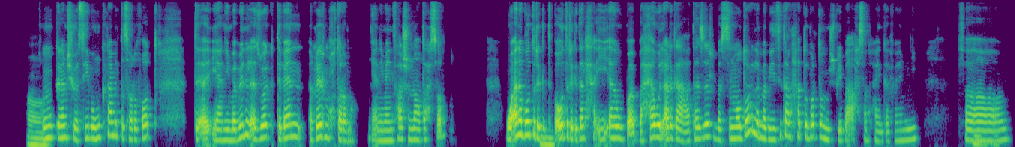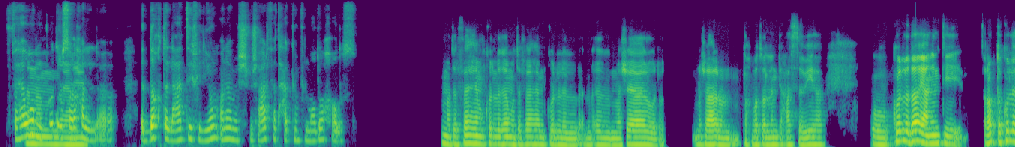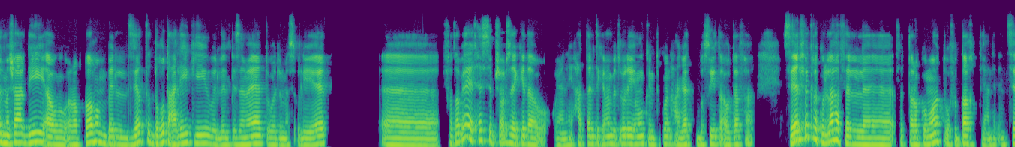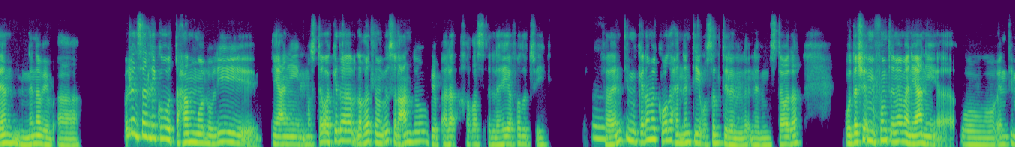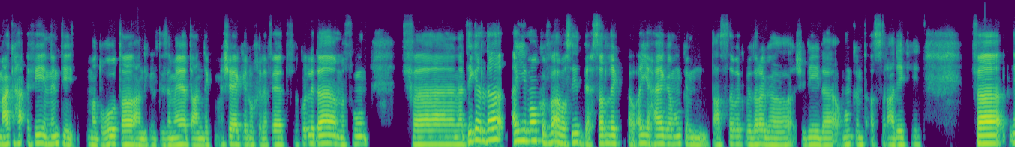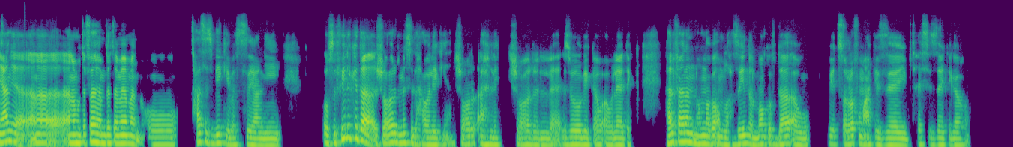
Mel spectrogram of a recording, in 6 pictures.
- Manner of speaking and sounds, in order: tapping
- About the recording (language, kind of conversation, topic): Arabic, advice, إزاي التعب المزمن بيأثر على تقلبات مزاجي وانفجارات غضبي؟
